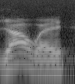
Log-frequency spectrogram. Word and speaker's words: Yahweh: consonants of this word that the pronunciation is in ancient times was yahweh is concluded from the transcriptions in the early christian fathers so that word according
